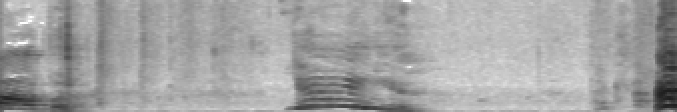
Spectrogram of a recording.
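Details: Corgi named Waffle during an indoor training session practising leg extensions and conditioning exercises: two drawn-out, falling, whiny yowls a second apart, then a quiet gap and a sharp noise at the end.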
